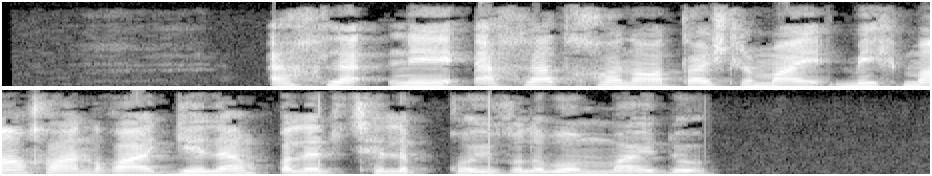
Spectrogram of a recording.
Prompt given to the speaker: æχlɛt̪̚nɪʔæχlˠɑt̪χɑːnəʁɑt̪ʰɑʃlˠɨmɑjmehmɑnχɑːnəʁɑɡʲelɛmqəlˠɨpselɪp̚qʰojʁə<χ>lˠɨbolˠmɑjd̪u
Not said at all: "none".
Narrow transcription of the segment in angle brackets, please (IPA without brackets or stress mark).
none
